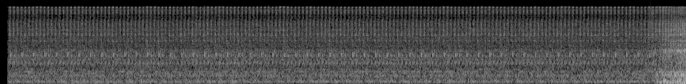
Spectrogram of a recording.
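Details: Ford 1.0 EcoBoost three-cylinder at idle: a fast, uneven rattling chatter over the engine note, from a noisy cam phaser (VANOS).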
